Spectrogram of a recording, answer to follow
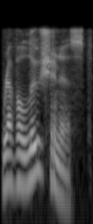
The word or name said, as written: revolutionist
